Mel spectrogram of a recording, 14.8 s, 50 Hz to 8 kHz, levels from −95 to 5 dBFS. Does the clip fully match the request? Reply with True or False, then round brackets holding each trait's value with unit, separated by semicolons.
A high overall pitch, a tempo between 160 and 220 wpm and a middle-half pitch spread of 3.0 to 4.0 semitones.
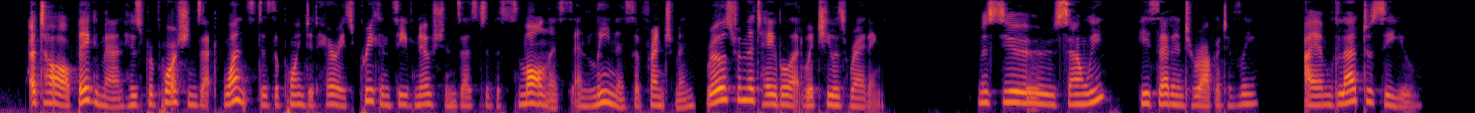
True (215 Hz; 165 wpm; 3.7 semitones)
